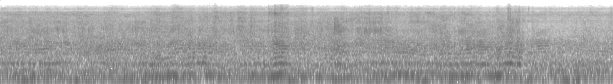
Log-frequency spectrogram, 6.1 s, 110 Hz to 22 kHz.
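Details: Continuous droning hum from a crowd of honey bees active at their hive entrance, recorded July 22nd, 2024; an even, layered buzz with brief swells as single bees pass near.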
